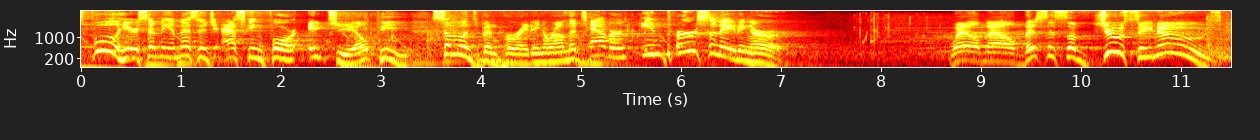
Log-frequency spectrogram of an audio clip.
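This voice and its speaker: A man's voice: a little high, sharp tone, heavily acted. A man playing a flamboyant, chummy rogue in a video game, with theatrical, teasing delivery. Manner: theatrical, teasing, refers to himself by name. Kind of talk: video game character acting. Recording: echoey hall reverb, music behind. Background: game music.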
